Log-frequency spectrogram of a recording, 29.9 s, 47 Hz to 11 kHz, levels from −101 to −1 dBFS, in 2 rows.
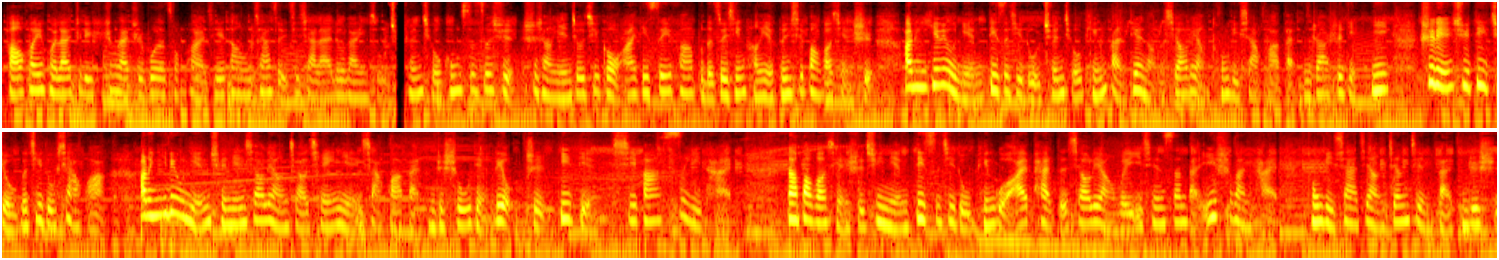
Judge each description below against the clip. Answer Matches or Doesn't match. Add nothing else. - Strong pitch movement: Doesn't match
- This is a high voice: Matches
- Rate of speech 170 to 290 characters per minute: Matches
